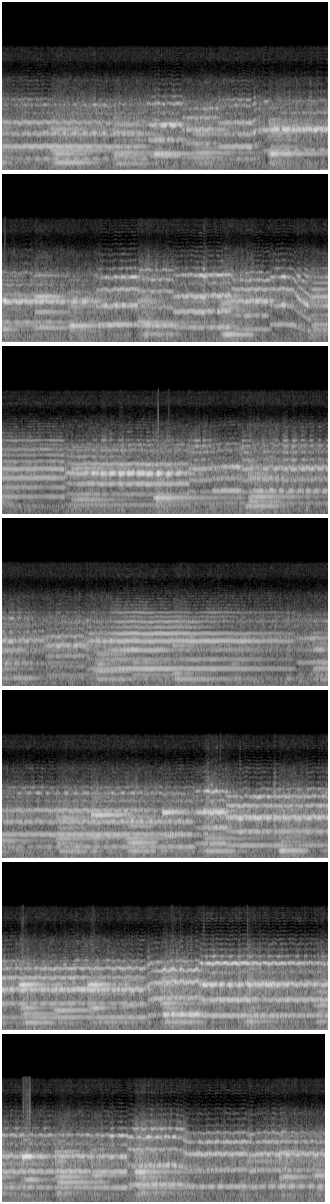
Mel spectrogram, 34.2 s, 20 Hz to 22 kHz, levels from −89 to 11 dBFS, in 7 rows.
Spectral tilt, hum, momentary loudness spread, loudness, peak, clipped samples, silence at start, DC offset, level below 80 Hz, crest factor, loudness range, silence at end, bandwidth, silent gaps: -7.5 dB/octave; none; 10 LU; -14 LUFS; 0 dBFS; under 0.1%; 0 s; under 0.1%; -46 dBFS; 14 dB; 7 LU; 0 s; 7.6 kHz; none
